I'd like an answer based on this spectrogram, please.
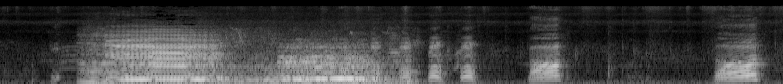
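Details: A cow (Bos taurus), raised by being let out to graze on an empty rice field, gives a long, drawn-out moo, then several short, abrupt lowing calls.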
